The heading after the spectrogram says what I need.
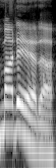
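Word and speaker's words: Madeira: now yet instead here you are sucking down madira wine like it's the first job you've ever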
